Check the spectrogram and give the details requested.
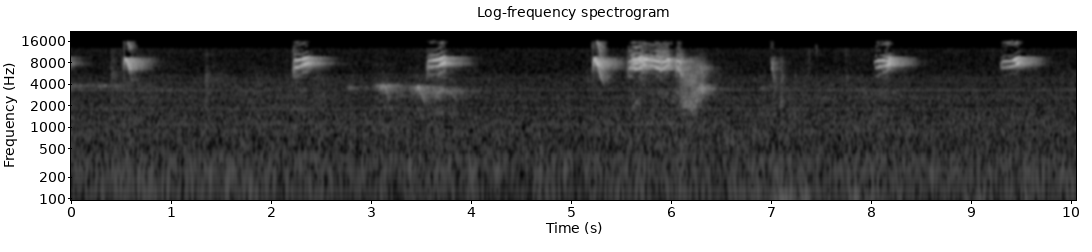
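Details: Palm tanager chicks being fed by a parent in the Amazon, Amapá, Brazil, give thin, very high squeaky notes about every one to two seconds, with a few lower rasping calls between them.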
